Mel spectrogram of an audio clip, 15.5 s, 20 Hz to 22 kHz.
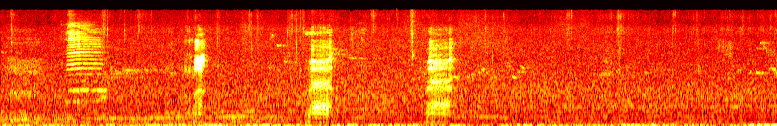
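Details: Sheep and lambs grazing in a field in spring 2020; four separate bleats spaced a few seconds apart, each a wavering, buzzy baa with a trembling quality, over a steady low outdoor rumble.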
